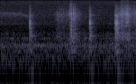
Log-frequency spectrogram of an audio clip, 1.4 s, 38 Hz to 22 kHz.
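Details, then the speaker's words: Laser XT Turbo clone PC booting DOS 3.3 after the floppy cable was reseated: short crisp clicks in an uneven burst of four over about 1.5 seconds, with no grinding. Normal floppy drive seek. "sure sounds like it's working look at that i love it these things are survivors hard drive works floppy drive works"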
